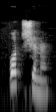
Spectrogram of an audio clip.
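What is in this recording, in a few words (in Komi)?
"потшсьыны" Komi, female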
